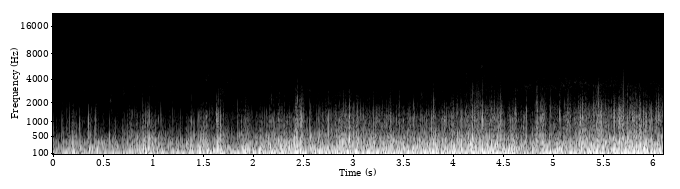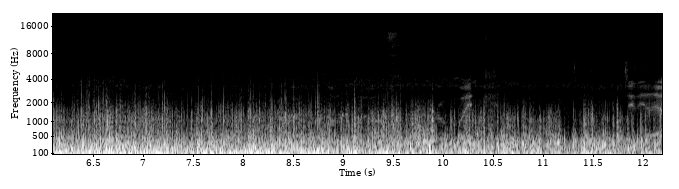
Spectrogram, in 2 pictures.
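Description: Strong wind on a lake during fall fishing buffets the microphone with a loud, continuous low rumble that runs through the whole stretch and masks other sounds.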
